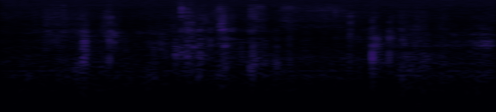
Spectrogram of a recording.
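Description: Near silence with a few faint, irregular footsteps on grass and weedy ground, the loudest just before the end.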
